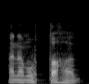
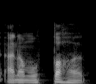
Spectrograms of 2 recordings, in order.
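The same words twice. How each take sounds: The two takes are said the same way.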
